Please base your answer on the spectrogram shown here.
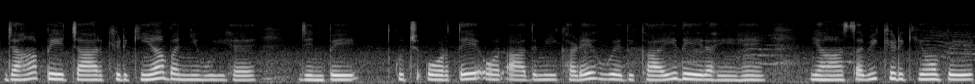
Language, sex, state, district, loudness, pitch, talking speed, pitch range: Hindi, female, Rajasthan, Jaipur, -13 LUFS, 220 Hz, 140 wpm, 210-235 Hz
